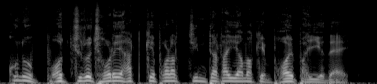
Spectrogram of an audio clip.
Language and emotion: Bengali, fearful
